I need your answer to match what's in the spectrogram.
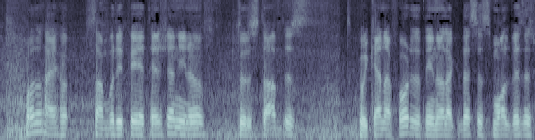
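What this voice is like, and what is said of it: South Asian accented English. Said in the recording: “obvious accent right there, appears to be of Indian or Pakistani descent or some kind of South Asian descent”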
